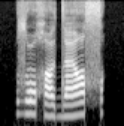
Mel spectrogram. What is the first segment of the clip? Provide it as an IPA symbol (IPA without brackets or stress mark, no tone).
zˤ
